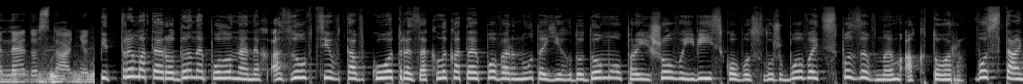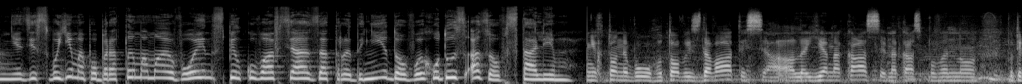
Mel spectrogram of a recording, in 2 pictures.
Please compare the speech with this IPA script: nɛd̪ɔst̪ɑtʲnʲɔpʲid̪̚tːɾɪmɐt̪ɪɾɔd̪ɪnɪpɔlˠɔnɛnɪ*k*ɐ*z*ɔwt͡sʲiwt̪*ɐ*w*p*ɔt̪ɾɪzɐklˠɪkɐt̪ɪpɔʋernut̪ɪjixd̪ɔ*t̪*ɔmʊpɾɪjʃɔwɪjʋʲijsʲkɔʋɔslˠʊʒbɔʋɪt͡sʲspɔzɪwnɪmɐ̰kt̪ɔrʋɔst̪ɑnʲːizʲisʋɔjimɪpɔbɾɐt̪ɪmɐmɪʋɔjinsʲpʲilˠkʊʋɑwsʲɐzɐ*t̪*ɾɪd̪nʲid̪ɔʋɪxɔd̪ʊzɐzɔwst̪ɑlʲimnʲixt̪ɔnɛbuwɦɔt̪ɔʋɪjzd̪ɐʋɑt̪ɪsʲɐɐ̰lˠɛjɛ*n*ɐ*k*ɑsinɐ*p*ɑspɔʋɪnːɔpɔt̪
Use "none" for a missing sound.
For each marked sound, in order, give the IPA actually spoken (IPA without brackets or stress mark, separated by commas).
x, z, ɐ, k, d̪, t̪, n, k, k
